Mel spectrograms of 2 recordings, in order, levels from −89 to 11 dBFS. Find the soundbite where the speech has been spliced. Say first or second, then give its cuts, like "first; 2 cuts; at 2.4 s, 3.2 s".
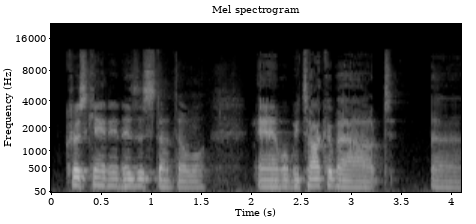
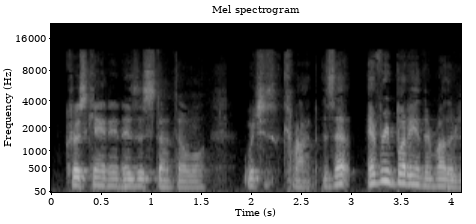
second; 2 cuts; at 1.7 s, 3.0 s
